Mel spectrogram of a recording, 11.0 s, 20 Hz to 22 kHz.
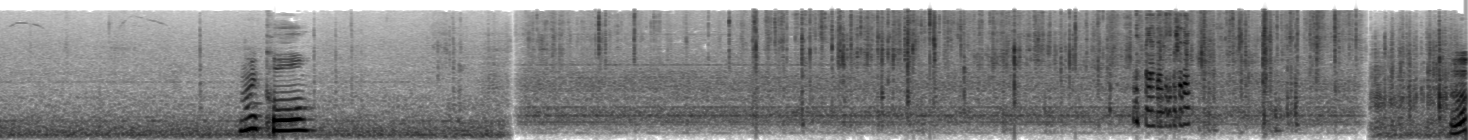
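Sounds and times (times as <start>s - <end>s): packaging rustling and clicking: 3.4s - 11.0s.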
